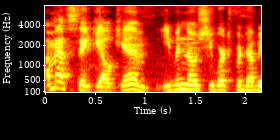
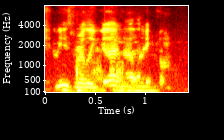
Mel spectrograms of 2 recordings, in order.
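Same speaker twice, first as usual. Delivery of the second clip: ordinary talk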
